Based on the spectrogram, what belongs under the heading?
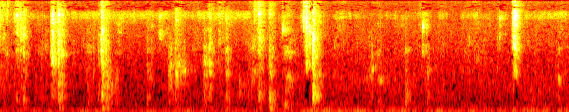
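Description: Near silence with faint, scattered wet mouth clicks from chewing a mouthful of pad thai noodles.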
